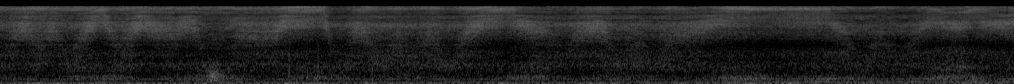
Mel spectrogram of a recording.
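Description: Airbrush spraying paint: a steady hiss of air and paint at the nozzle that swells and eases in short passes.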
